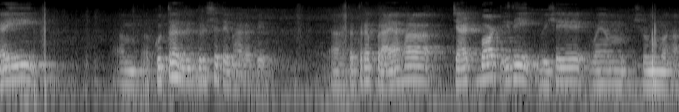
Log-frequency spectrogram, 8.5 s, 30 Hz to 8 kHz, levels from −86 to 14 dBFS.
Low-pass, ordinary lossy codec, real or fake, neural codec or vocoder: none; none; real; none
